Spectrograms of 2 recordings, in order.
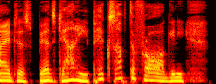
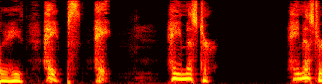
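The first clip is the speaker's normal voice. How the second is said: high-pitched, feminine talking frog voice; 5 semitones higher than usual. Storyteller voicing a hidden frog calling to a man in the swamp, feminine frog voice. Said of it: "It was a feminine voice".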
